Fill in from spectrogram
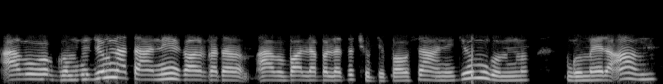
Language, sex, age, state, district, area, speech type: Nepali, female, 18-30, West Bengal, Alipurduar, urban, conversation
